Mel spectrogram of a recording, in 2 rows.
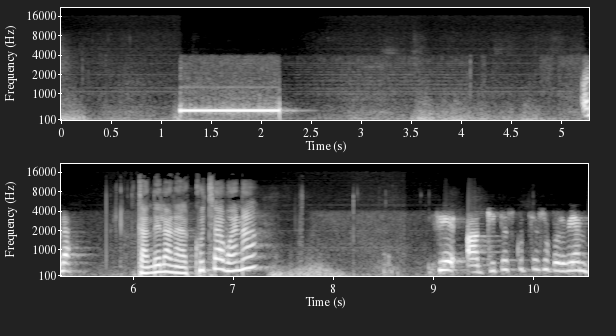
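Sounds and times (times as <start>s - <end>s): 
telephone ringing tone on an outgoing call: 1.2s - 2.3s
speech: 5.2s - 5.5s, 6.1s - 7.4s, 9.0s - 10.5s.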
